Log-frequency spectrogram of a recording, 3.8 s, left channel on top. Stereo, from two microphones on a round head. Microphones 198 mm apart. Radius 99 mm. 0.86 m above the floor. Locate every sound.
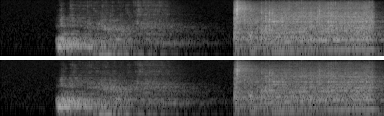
0.6 s a toilet flushing: 90° left, 5 m
2.3 s a blender: 45° left (ahead or behind), 0.5 m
